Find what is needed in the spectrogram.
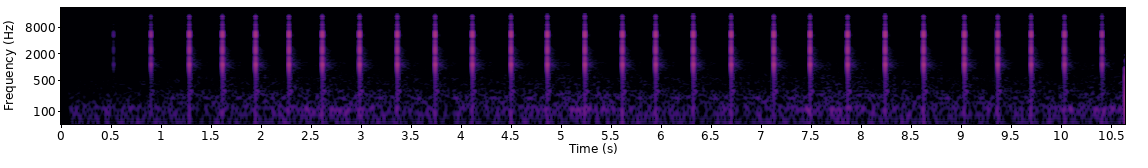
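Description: A ticking sound effect: sharp, evenly spaced clicks at about three a second, the first one faint about half a second in.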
